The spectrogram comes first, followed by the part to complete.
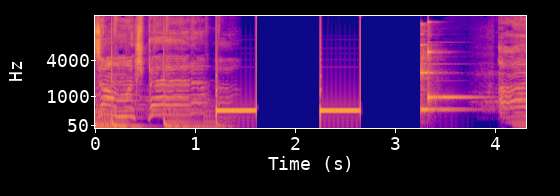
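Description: Workout interval timer counting down the end of a set: two short beeps about a second apart, then a longer tone that fades out. Pop music plays for the first second, then drops out under the beeps.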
